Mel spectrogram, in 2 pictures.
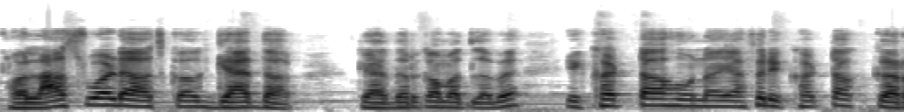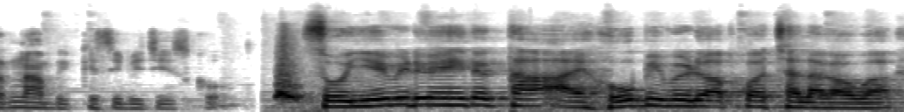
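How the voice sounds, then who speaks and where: A young man teaching English words with Hindi explanations, reading each example slowly twice before explaining it. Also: on the high side, darkish tone.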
